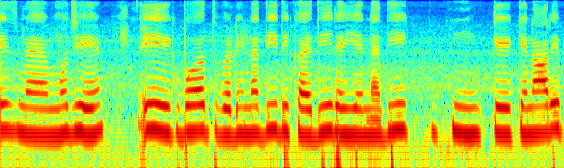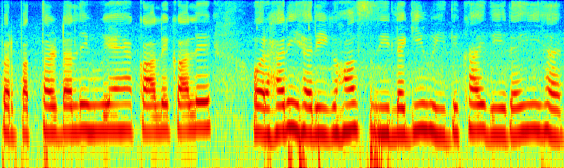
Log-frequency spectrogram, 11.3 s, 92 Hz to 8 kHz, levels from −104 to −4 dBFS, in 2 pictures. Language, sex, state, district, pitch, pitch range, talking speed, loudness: Hindi, female, Maharashtra, Nagpur, 240 Hz, 230-250 Hz, 170 wpm, -16 LUFS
